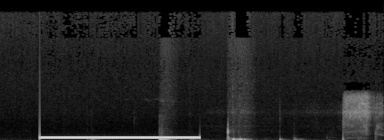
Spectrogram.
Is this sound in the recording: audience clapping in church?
no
